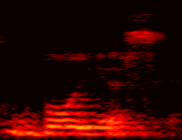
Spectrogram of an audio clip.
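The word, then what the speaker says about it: Borges: So here Boyes, here G is silent, you need to pronounce it as Boyes by Roberto Alfano.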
